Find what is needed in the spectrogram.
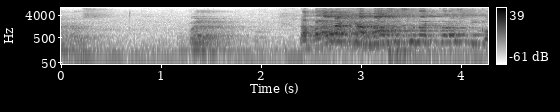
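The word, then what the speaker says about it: חמאס: Pero miren, la palabra en hebreo es jamás, se escribe así. Jamás. Jamás. Pero se pronuncia así. Jamás.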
